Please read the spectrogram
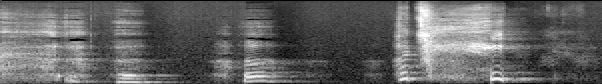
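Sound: sneeze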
